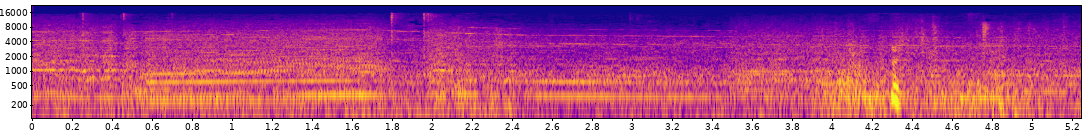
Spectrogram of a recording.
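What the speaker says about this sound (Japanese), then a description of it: "後ろから車来た。" A race car approaching from behind in the Assetto Corsa 2 racing game: a sustained engine roar with shifting pitch and tire noise, growing a little louder toward the end.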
